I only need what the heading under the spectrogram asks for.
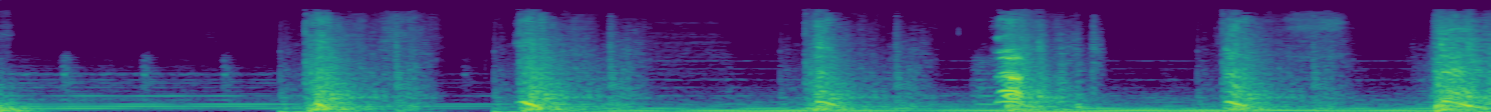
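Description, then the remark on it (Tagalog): A bathroom door is battered open with about six heavy, loud blows at uneven intervals, each a booming thud with a splintering rattle, while a voice briefly cries out between the strikes. “Isa, sisirain ko tong pinto.”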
